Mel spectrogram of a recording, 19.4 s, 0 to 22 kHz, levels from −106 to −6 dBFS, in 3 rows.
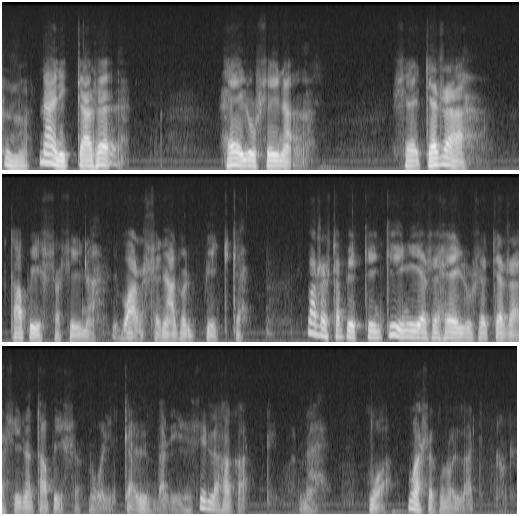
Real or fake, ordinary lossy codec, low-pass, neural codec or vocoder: fake; none; 19.8 kHz; vocoder, 44.1 kHz, 128 mel bands every 512 samples, BigVGAN v2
